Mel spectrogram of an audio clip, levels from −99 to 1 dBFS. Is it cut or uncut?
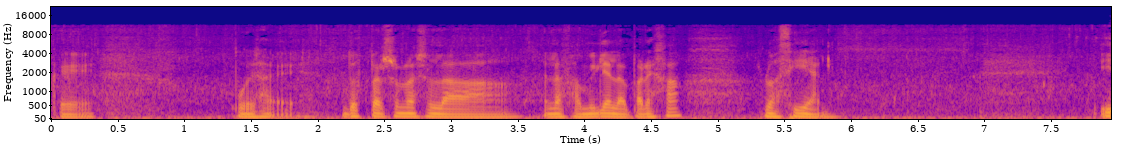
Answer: uncut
